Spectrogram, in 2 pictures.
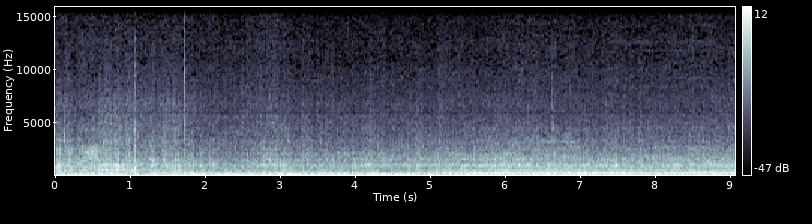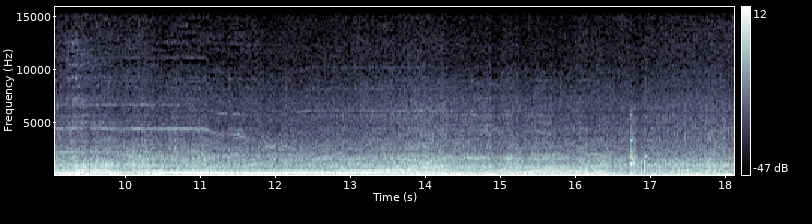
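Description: Mercury 80 hp outboard motor running under throttle, pushing an aluminium jon boat onto its trailer. Its hum steps up a little about ten seconds in and drops lower at about fourteen seconds.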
